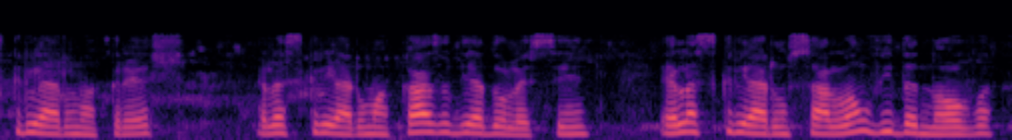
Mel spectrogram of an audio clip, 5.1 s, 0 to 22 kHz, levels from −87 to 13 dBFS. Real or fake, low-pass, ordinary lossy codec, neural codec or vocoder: fake; none; none; codec, 16 kHz, 8 kbps, FunCodec, trained on LibriTTS, 25 frames a second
